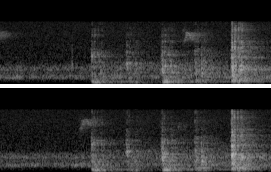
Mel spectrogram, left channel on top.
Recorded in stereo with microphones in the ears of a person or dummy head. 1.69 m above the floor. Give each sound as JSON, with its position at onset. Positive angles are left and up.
{"t": 0.9, "sound": "running footsteps", "side_deg": -15, "distance_m": 4.0}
